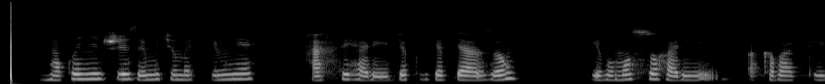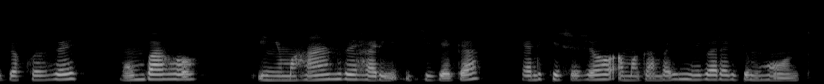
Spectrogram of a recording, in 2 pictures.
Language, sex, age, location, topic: Kinyarwanda, female, 25-35, Nyagatare, agriculture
